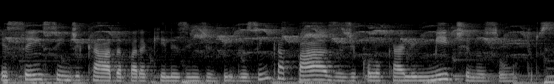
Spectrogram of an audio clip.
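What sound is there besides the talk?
small birds singing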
